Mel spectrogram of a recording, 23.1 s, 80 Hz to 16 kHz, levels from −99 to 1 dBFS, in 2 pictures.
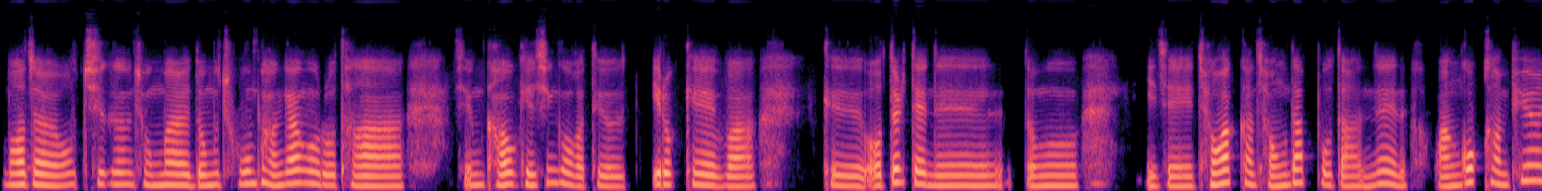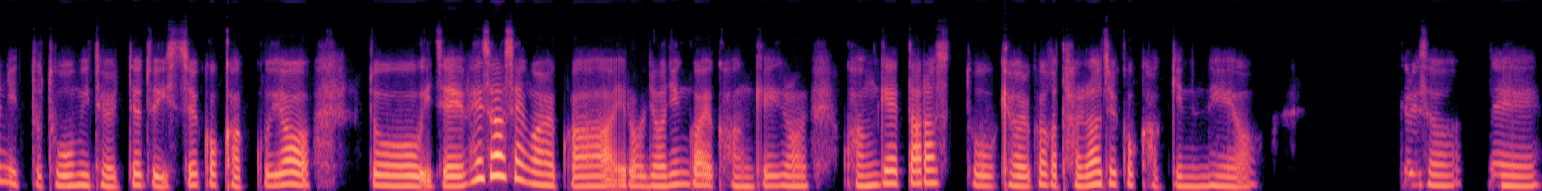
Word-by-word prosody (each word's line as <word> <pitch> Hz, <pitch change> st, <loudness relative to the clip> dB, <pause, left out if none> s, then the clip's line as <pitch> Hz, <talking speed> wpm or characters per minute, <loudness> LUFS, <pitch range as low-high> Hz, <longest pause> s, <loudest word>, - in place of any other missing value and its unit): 맞아요. 210 Hz, -2 st, +3 dB
지금 220 Hz, -1 st, -2 dB
정말 205 Hz, -1 st, +1 dB
너무 200 Hz, +2 st, 0 dB
좋은 225 Hz, +3 st, -1 dB
방향으로 225 Hz, -2 st, +2 dB
다 185 Hz, -1 st, +2 dB, 0.4 s
지금 205 Hz, -, -4 dB
가고 215 Hz, +1 st, +3 dB
계신 210 Hz, +3 st, -1 dB
것 225 Hz, -3 st, 0 dB
같아요. 180 Hz, 0 st, -2 dB, 0.2 s
이렇게 215 Hz, -2 st, +2 dB
막 180 Hz, 0 st, +1 dB, 0.5 s
그 185 Hz, -3 st, 0 dB
어떨 195 Hz, +7 st, +3 dB
때는 195 Hz, -4 st, +1 dB, 0.2 s
너무 190 Hz, +1 st, 0 dB, 0.5 s
이제 180 Hz, 0 st, -1 dB
정확한 225 Hz, +2 st, +4 dB
정답보다는 200 Hz, -1 st, 0 dB, 0.2 s
완곡한 220 Hz, +5 st, +1 dB
표현이 285 Hz, +1 st, -1 dB
또 185 Hz, -, -7 dB
도움이 195 Hz, +1 st, -1 dB
될 180 Hz, -1 st, -2 dB
때도 200 Hz, +1 st, -2 dB
있을 200 Hz, +3 st, -2 dB
것 205 Hz, -1 st, -3 dB
같고요. 195 Hz, +5 st, +1 dB, 0.4 s
또 190 Hz, -2 st, +3 dB
이제 185 Hz, -, +2 dB
회사 330 Hz, -, +7 dB
생활과 200 Hz, -, +1 dB
이런 185 Hz, 0 st, -1 dB
연인과의 205 Hz, +4 st, +1 dB
관계 185 Hz, +1 st, -4 dB
이런 185 Hz, -1 st, -2 dB, 0.2 s
관계에 205 Hz, +4 st, 0 dB
따라서 235 Hz, +1 st, +1 dB
또 190 Hz, -3 st, -3 dB
결과가 195 Hz, -1 st, -1 dB
달라질 215 Hz, +5 st, +1 dB
것 210 Hz, -1 st, -6 dB
같기는 180 Hz, +1 st, -6 dB
해요. 185 Hz, +3 st, -4 dB, 1.1 s
그래서 205 Hz, -1 st, -6 dB, 0.2 s
네. 190 Hz, -1 st, -3 dB
200 Hz, 280 characters per minute, -23 LUFS, 185-220 Hz, 1.1 s, 회사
